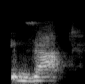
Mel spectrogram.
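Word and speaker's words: Ixact: It's spelled I-X-A-C-T, Exact, I-X-A-C-T.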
